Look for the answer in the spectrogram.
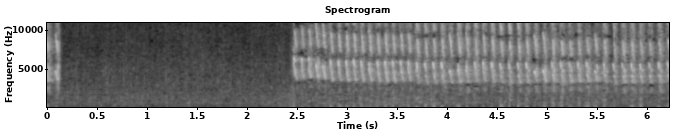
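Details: Kolibri ninja sunbird in a master recording meant for training songbirds: after two quiet seconds, a very high, fast trill of buzzy notes starts, repeated about four times per second, steady and loud until the end.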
